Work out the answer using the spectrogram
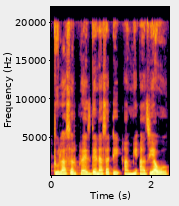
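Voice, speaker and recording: A woman's voice: fairly high pitch, fairly even intonation, a little fast, darkish tone, lightly acted. A woman doing a cheerful, fond mother. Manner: fond, laughing tone.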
